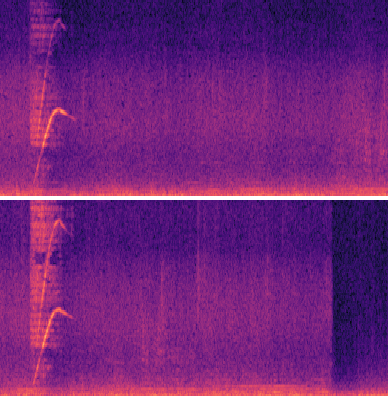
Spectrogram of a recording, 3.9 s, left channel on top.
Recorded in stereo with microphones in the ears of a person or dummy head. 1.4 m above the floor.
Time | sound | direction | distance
0.3 | a siren | 30° right (ahead or behind) | ?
